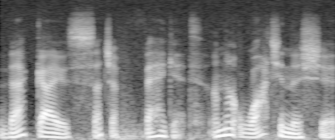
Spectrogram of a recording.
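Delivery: ordinary delivery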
